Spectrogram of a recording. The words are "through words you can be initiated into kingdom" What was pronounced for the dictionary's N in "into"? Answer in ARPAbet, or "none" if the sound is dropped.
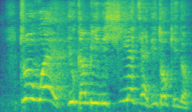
none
